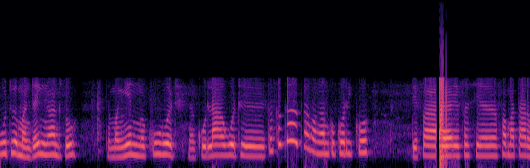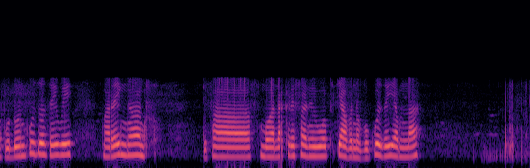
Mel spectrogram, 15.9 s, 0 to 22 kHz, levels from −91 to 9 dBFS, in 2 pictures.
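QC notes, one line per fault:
4.54 s, 6.54 s, 12.15 s: packet loss on an ADPCM call. 30, 50, 20 ms silent holes; G.726 predictor desyncs, so sound resumes slightly distorted.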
